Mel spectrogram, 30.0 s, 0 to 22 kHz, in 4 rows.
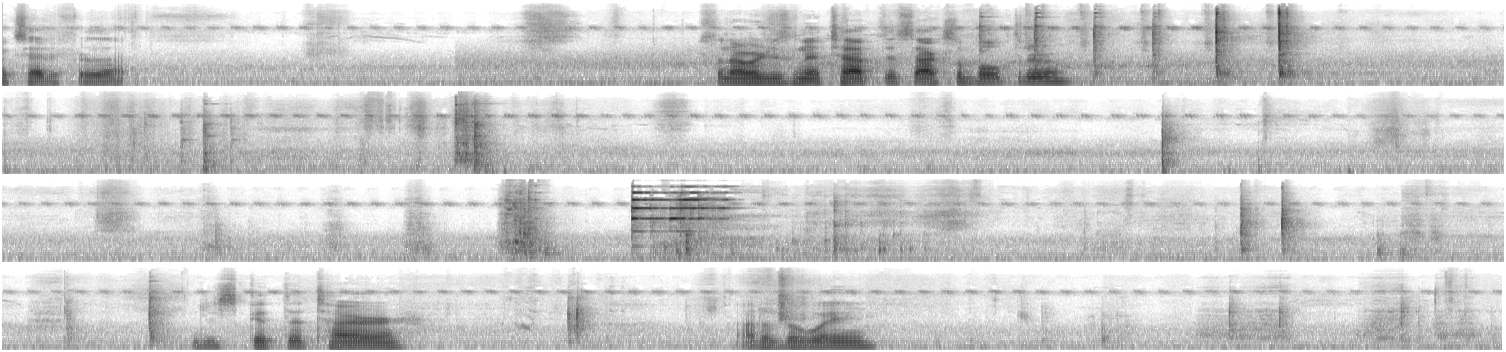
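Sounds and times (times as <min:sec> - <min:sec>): hammer tapping metal: 0:04.9 - 0:06.6, 0:18.2 - 0:18.8
ringing metal clanks: 0:18.2 - 0:18.8.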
